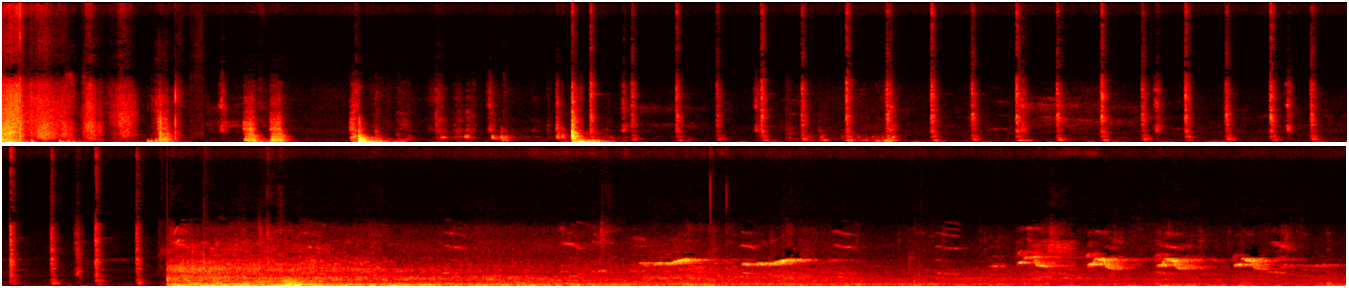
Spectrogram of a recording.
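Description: A run of sharp, evenly spaced ticks, about four a second, with a few louder knocks. About eleven seconds in, it gives way suddenly to a steady outdoor rushing noise, with small birds chirping from a few seconds later.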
